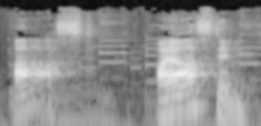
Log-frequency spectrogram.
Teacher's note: It's very difficult to say quickly, so we often get rid of the K.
